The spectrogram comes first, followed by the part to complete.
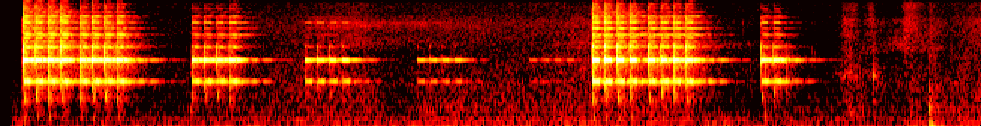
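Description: Electronic wake-up alarm ringing in groups of rapid high beeps: loud at first, fading over the next few seconds, then loud again about four seconds in.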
